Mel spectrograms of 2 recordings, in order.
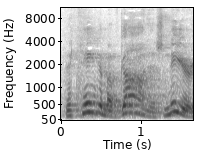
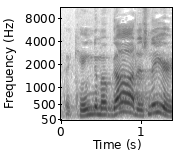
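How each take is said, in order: First: It is said in a warm, reassuring tone. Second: It is said in a stern, warning tone. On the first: It is good news for those who accepted. "You've accepted Jesus Christ. And He's coming" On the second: It is a threat to those who rejected. "You better get your stuff right"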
